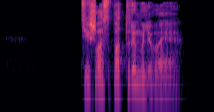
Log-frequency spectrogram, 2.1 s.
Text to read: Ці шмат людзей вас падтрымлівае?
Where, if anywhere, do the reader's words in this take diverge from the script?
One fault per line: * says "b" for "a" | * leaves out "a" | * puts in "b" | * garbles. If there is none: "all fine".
* leaves out "шмат людзей"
